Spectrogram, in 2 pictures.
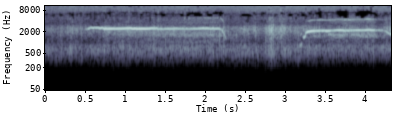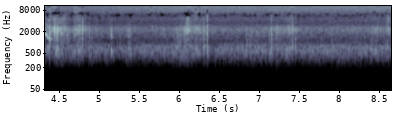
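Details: At a nest in Latvia, 16 July 2020, where White-tailed eagles feed on fish: two long, thin, level whistled calls, then softer clicks and rustling against steady background noise.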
